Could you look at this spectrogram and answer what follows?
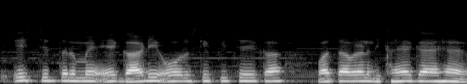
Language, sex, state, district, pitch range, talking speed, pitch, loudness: Marwari, male, Rajasthan, Nagaur, 145-155 Hz, 165 wpm, 150 Hz, -15 LUFS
